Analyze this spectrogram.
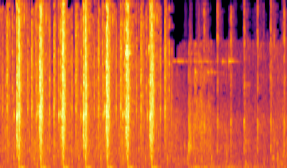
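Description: A rifle fires a quick burst of loud, sharp shots close by.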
